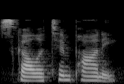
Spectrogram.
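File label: "scala tympani", English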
